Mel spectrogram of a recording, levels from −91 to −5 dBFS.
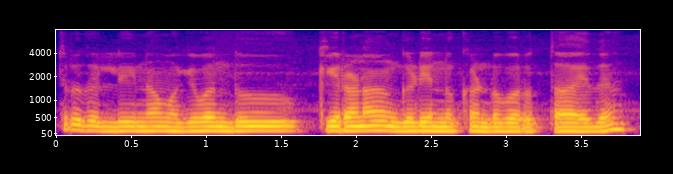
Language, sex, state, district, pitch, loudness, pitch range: Kannada, male, Karnataka, Bidar, 125 Hz, -13 LUFS, 120-130 Hz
